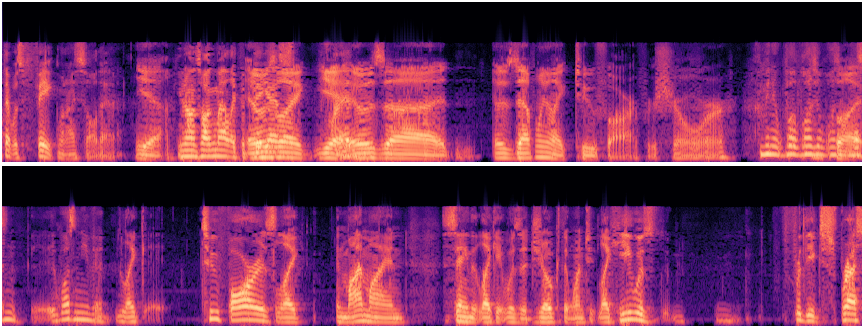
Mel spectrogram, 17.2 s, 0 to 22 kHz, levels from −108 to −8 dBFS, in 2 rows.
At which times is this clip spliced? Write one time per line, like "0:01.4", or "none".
0:09.5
